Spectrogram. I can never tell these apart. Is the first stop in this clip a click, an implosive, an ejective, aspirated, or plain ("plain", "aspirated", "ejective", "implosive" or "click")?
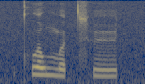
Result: aspirated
